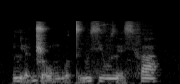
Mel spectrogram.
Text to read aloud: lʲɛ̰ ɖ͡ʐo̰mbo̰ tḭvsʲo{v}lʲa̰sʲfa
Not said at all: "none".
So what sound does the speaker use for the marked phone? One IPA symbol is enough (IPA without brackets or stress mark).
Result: v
